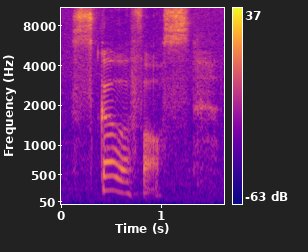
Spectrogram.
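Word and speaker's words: Skógafoss: think you pronounce it score Foss you think you're going to pronounce the G but you don't and it's one of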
